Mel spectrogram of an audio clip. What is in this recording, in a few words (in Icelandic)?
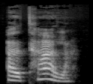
"tala", regla 1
